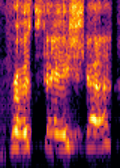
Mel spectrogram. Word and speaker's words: rosacea: How about this one, Sharon, the taming, how do you pronounce this? Rosacea? Rosacea.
